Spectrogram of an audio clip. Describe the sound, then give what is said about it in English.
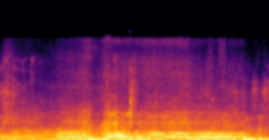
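A train float in the Tour de France caravan rolls past, its steady rumble carrying sustained horn-like tones that hold for a few seconds, loud amid outdoor crowd noise. “Uh, a, a, train float just went past.”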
